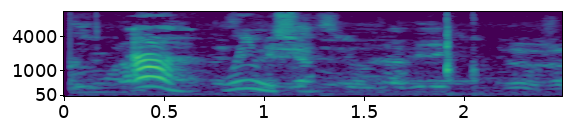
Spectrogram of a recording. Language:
French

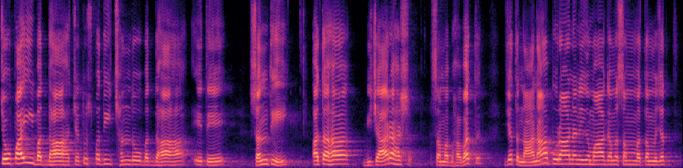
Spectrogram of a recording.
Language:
Sanskrit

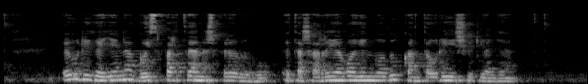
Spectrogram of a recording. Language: Basque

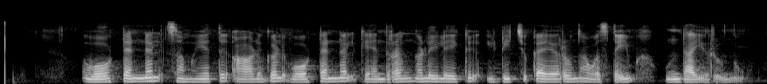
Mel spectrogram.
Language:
Malayalam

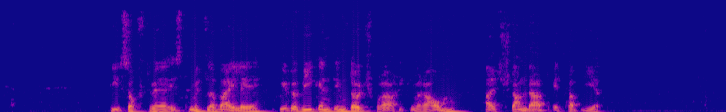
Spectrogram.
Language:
German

